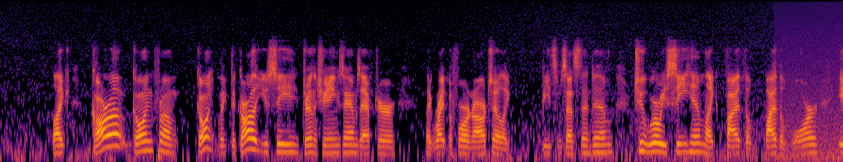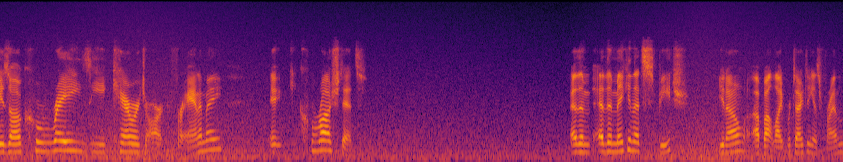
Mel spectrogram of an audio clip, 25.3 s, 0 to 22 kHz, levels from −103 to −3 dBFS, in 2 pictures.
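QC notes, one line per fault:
0.00–11.62 s, overdone noise removal: bands near the noise estimate are cut hard, so background drops and twinkles.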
